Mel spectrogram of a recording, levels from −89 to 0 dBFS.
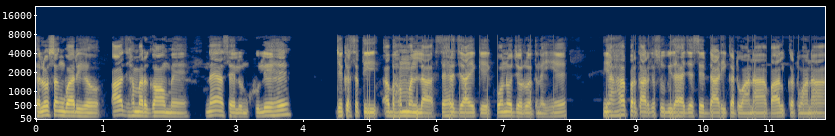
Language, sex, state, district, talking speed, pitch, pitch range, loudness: Chhattisgarhi, male, Chhattisgarh, Rajnandgaon, 180 wpm, 130 Hz, 120-140 Hz, -16 LUFS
